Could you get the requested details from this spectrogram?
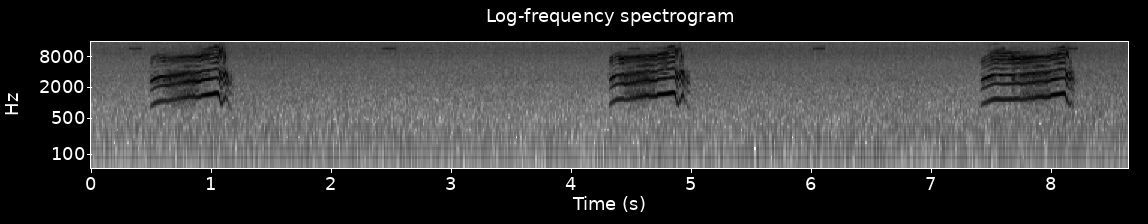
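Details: Northern Lapwing at Herdla Bird Preserve, Norway, standing on a raised, levelled patch of land: three rising, nasal, wheezy calls spaced about three and a half seconds apart over a quiet background.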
